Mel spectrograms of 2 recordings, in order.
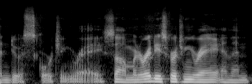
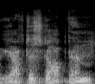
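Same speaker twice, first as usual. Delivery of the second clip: echoing voice like grinding metal; 9 semitones lower, 3 dB louder than usual. Narrator voicing something embedded in the metal speaking from inside: voice like grinding metal. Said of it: "voice echo out from inside of it that sounds a lot like grinding metal".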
